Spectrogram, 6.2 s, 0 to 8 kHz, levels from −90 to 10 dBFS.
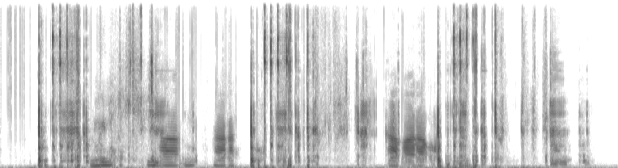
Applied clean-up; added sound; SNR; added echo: neural diffusion model UNIVERSE++.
